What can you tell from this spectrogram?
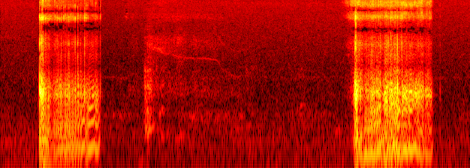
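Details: Two loud, rough, rattling snores with quiet pauses between, from a sleeping Chihuahua that at times snores with eyes open; loud snoring.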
